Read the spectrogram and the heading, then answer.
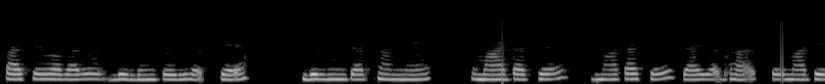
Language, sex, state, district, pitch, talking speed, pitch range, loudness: Bengali, female, West Bengal, Malda, 235 Hz, 125 wpm, 230-245 Hz, -28 LUFS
